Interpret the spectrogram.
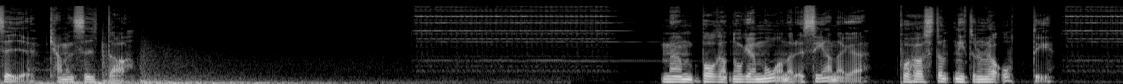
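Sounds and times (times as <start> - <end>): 
speech: 0.0 - 1.5, 6.6 - 10.8
low rumbling swell: 0.0 - 4.2
telephone ringing with a bright metallic bell tone: 4.1 - 7.0, 10.6 - 11.2.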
